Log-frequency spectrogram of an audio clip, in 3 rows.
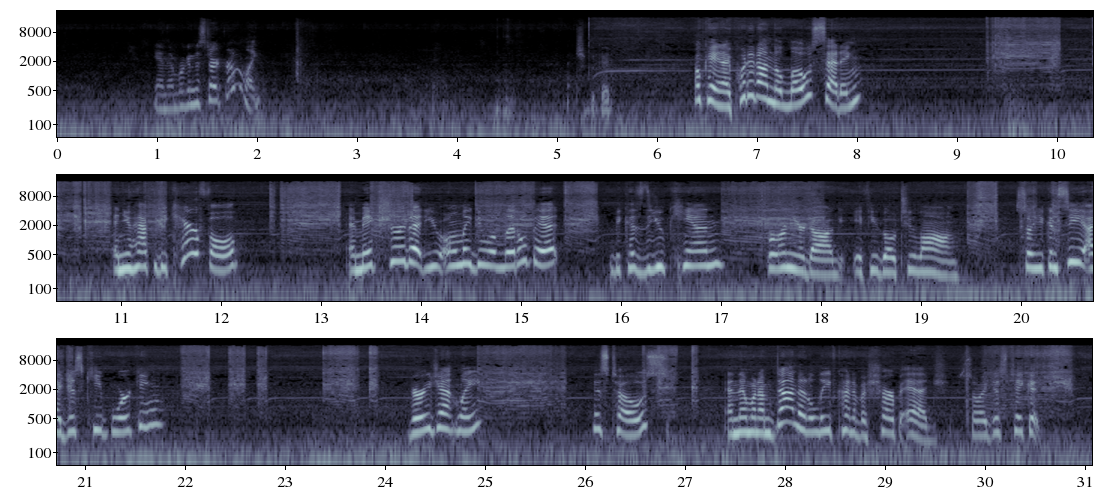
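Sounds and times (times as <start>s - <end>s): rotary tool grinding toenail: 5.4s - 31.0s
rotary tool whining: 5.4s - 31.0s
gritty grinding on toenail: 21.9s - 27.9s, 29.8s - 31.0s.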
